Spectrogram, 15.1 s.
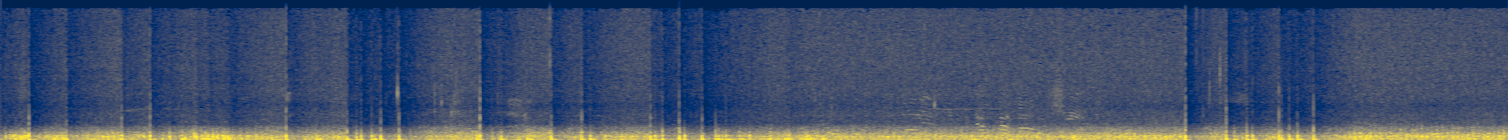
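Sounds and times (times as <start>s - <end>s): fireworks shell bursts rumbling: 0.0s - 8.4s, 11.7s - 13.4s
sharp firework bangs: 0.0s - 8.4s, 11.8s - 13.4s.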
